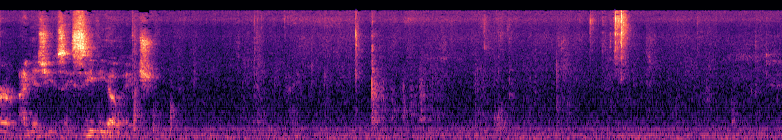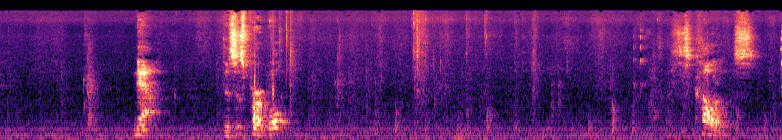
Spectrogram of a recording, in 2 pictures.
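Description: A man speaks calmly in short bursts with long pauses.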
